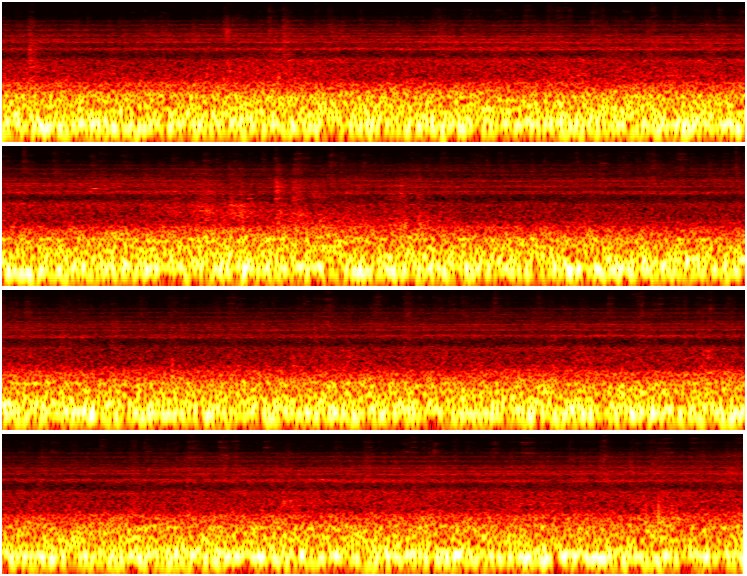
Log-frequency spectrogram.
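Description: Loaded iron ore pellet wagons of a heavy freight train rolling past: a steady, dense rumble of steel wheels on the rails, with faint high ringing tones above it.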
